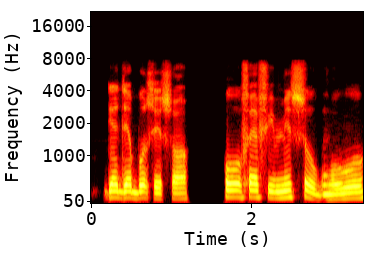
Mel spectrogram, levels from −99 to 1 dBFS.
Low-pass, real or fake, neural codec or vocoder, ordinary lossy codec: none; fake; codec, 16 kHz, 4 kbps, X-Codec, HuBERT features, trained on LibriSpeech; none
